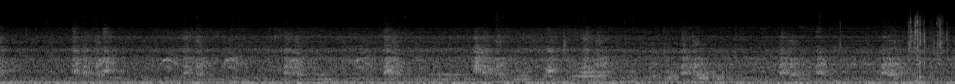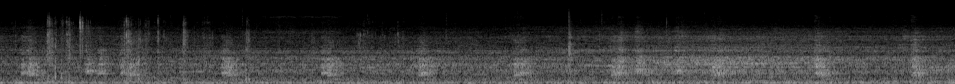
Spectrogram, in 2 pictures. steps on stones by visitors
8.4 14.2

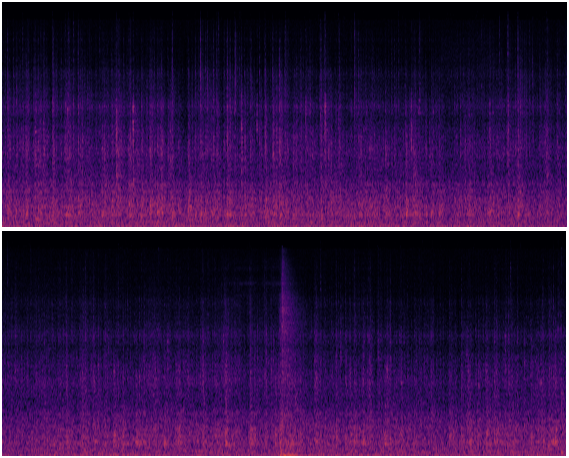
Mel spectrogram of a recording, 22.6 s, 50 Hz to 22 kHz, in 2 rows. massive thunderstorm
16.5 19.8

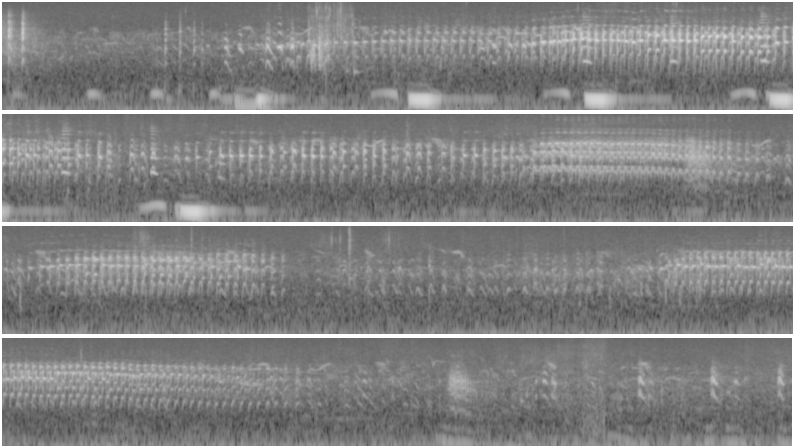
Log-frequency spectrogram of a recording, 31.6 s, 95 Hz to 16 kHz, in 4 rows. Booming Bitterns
0.0 1.0

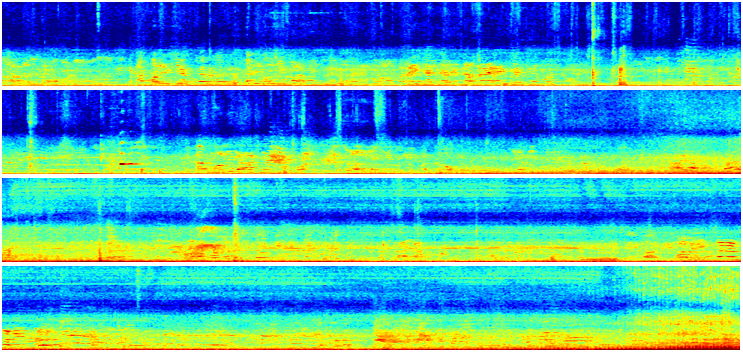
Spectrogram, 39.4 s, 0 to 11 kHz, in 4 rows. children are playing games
18.8 27.4, 28.0 39.4

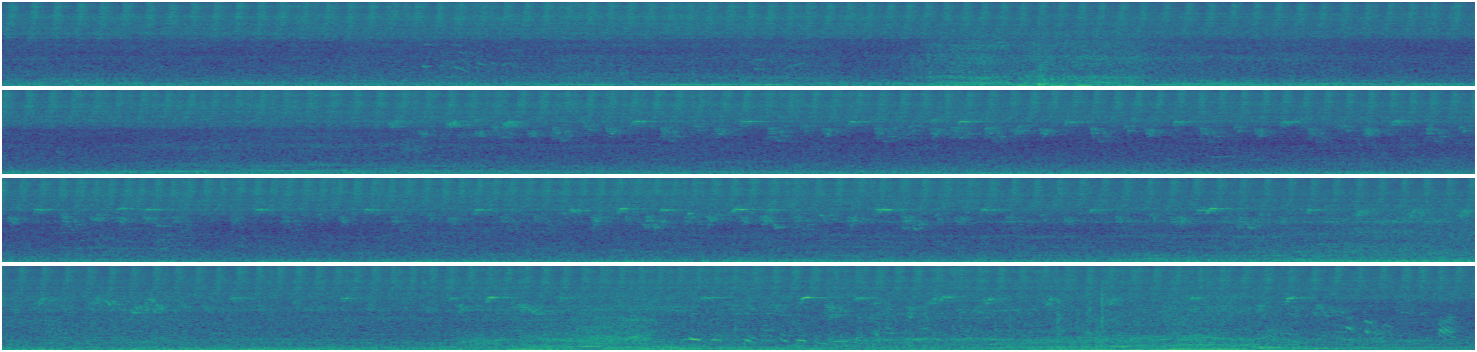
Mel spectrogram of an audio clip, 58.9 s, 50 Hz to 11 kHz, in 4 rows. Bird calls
35.1 58.9

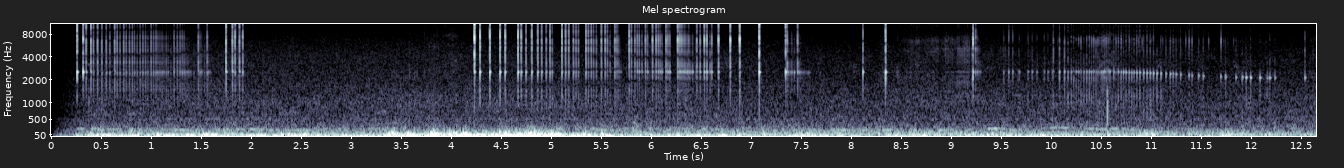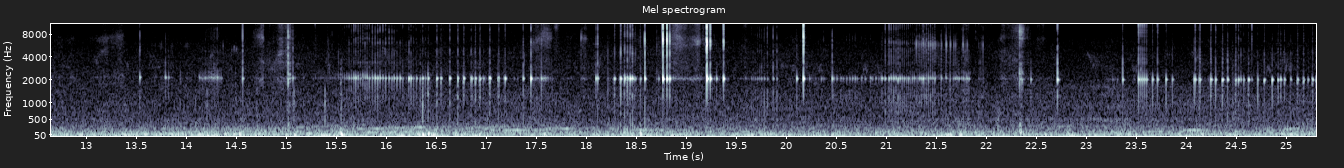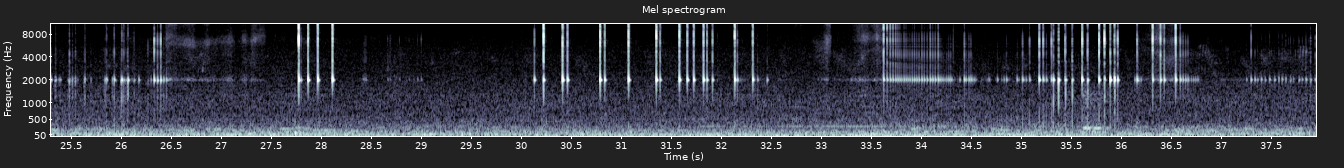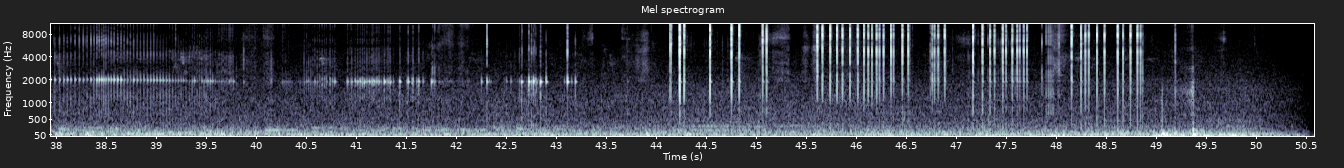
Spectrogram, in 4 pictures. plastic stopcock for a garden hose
0.2 2.0, 4.2 8.5, 27.8 28.2, 30.2 32.4, 33.4 36.7, 40.7 49.5

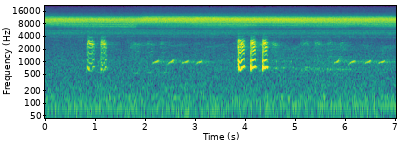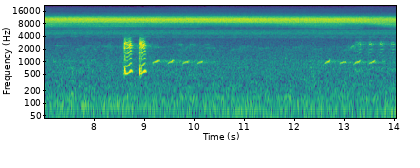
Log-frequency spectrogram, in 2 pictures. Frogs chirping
0.8 7.1, 8.5 10.4, 12.6 14.0

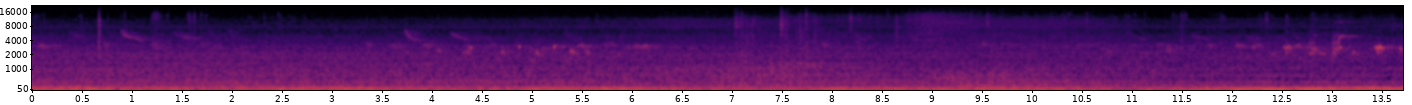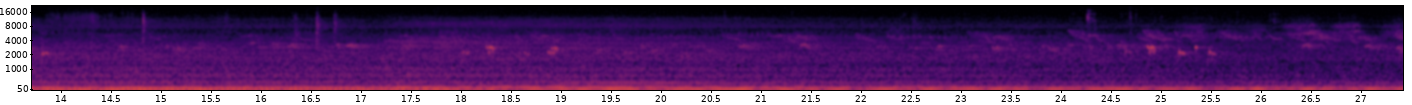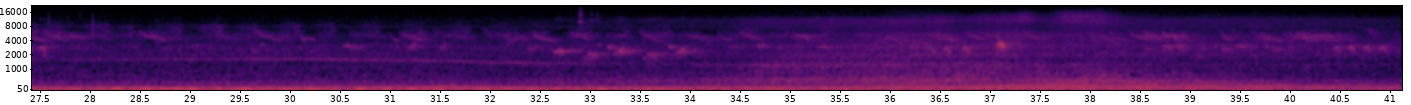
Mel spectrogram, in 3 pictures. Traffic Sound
30.2 41.1

